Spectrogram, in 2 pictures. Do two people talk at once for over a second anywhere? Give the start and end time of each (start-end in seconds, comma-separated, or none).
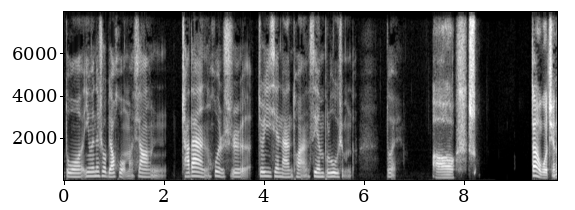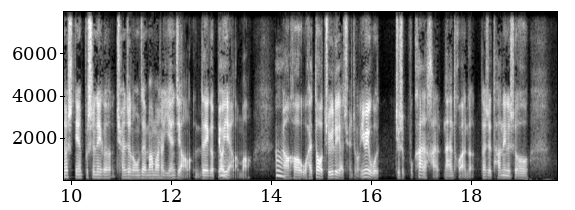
none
